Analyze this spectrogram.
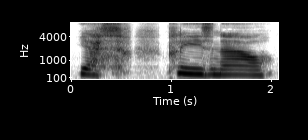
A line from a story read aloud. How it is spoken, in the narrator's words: Ollie begged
